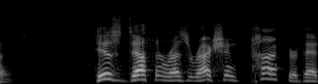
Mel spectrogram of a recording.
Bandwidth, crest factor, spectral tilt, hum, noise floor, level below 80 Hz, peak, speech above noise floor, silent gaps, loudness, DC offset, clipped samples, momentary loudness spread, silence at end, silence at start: 14 kHz; 22 dB; -4 dB/octave; none; -79 dBFS; -82 dBFS; -12 dBFS; 46 dB; none; -33 LUFS; under 0.1%; under 0.1%; 12 LU; 0 s; 0 s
